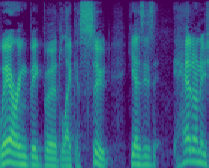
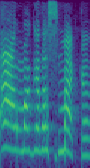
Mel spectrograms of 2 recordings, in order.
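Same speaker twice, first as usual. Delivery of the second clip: cartoon Italian voice, much higher pitch; 3 dB louder than usual. Joking about what a hand puppet would say, in a Mario voice. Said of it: "I don't know why I did a Mario voice".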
